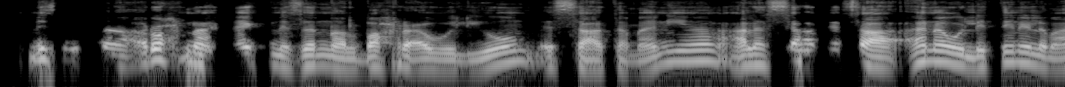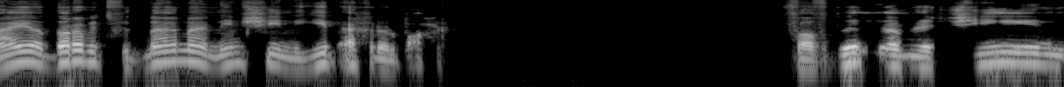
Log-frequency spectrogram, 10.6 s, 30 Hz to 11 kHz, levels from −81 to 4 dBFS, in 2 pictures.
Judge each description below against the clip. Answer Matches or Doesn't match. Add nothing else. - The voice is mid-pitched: Matches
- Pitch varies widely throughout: Matches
